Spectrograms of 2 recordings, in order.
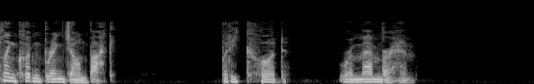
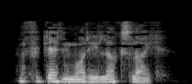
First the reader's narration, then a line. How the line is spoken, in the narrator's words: the boy says huskily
